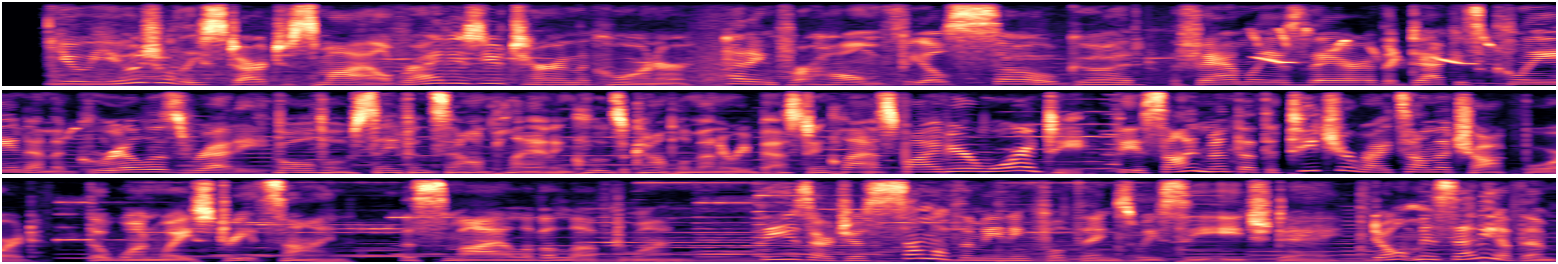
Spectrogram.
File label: Commercial Female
